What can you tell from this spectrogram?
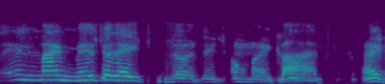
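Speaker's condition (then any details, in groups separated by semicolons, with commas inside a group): Cerebral palsy; cerebral palsy from birth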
